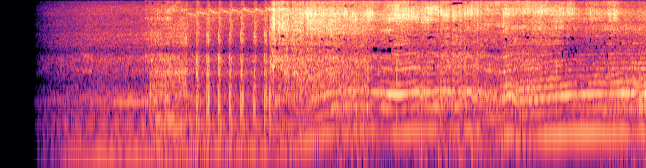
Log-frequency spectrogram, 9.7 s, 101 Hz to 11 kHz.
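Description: Ford Fiesta ST's turbocharged 1.6-litre four-cylinder starting about half a second in, held at raised revs with a rapid crackle at the start line. It then launches at full throttle and pulls away, the pitch climbing with a brief dip at each gearshift.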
